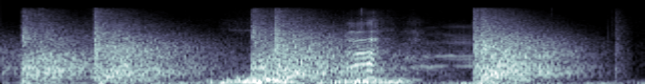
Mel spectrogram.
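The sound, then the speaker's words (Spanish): A burst of gunfire in a radio drama: a few sharp, loud bangs in quick succession over a dense, rumbling wash of noise, with voices mixed in. “¡Hemos cosido a balazos al maldito terrorista!”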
